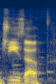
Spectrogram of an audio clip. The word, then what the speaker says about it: Jizo: quick uh pronounce try saying okay it is just gizo okay I want I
